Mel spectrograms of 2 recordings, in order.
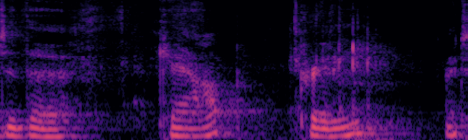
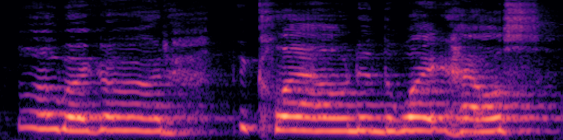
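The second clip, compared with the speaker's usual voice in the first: exclaiming; 6 semitones higher, 10 dB louder, slower than usual. Real, not acted. Mocking the president.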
